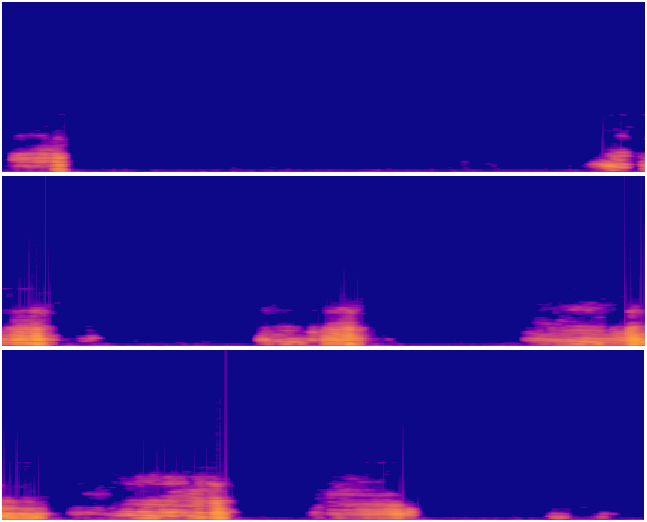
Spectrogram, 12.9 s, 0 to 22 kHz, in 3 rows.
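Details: Rutting Carpathian stag, a red deer of the Bucovina mountains in Romania, roaring in breeding season on 29 September 2022: a brief opening bellow, then a run of hoarse, rasping roars that swell into longer, louder bursts near the end.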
